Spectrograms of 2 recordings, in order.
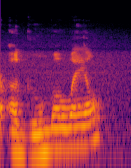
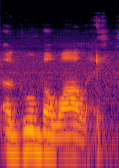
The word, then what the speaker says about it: Ogunbowale: So, I know that you can pronounce his name because it's Dare Ogunbowale. So it's Dare Ogunbowale. It's easy, guys.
